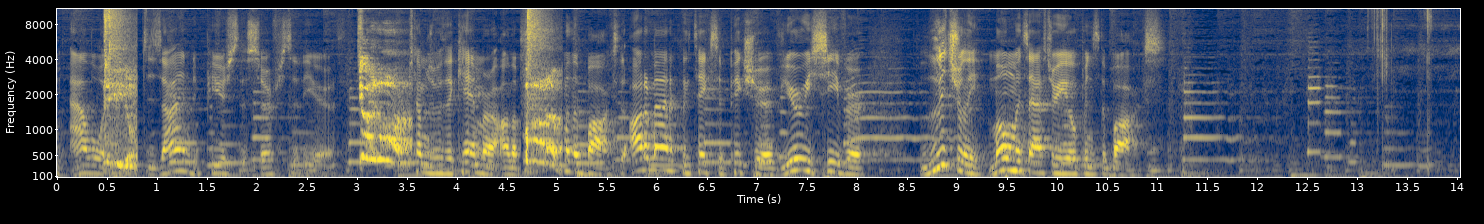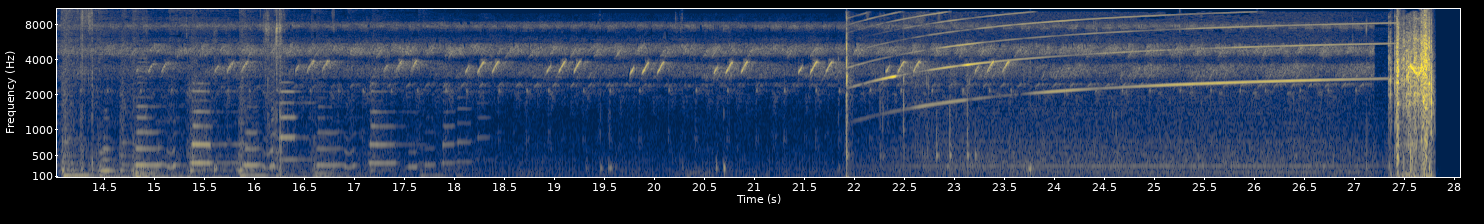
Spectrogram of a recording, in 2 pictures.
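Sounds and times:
music: 0:00.0 - 0:18.2
crickets chirping: 0:13.1 - 0:27.3
camera flash charging whine: 0:21.8 - 0:27.9
camera shutter click: 0:27.3 - 0:27.8.

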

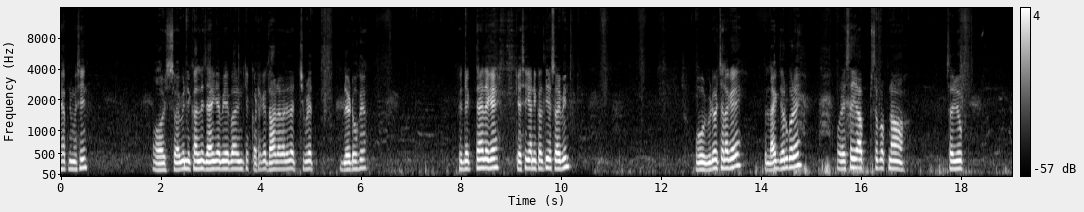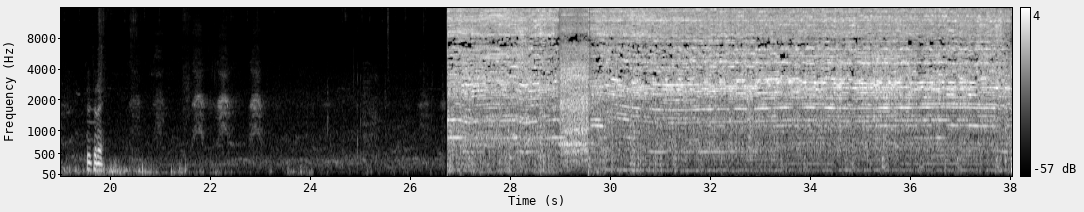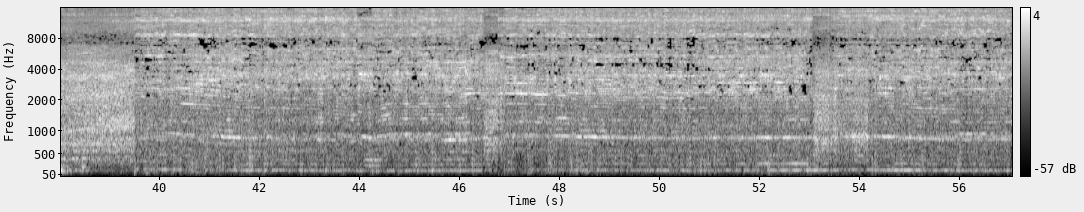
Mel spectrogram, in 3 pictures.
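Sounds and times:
angle grinder grinding steel: 0:26.8 - 0:57.0.

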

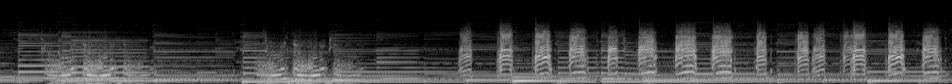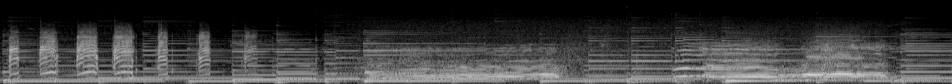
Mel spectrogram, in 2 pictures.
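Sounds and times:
background music: 0:00.0 - 0:19.0
ducks quacking: 0:04.6 - 0:12.2.

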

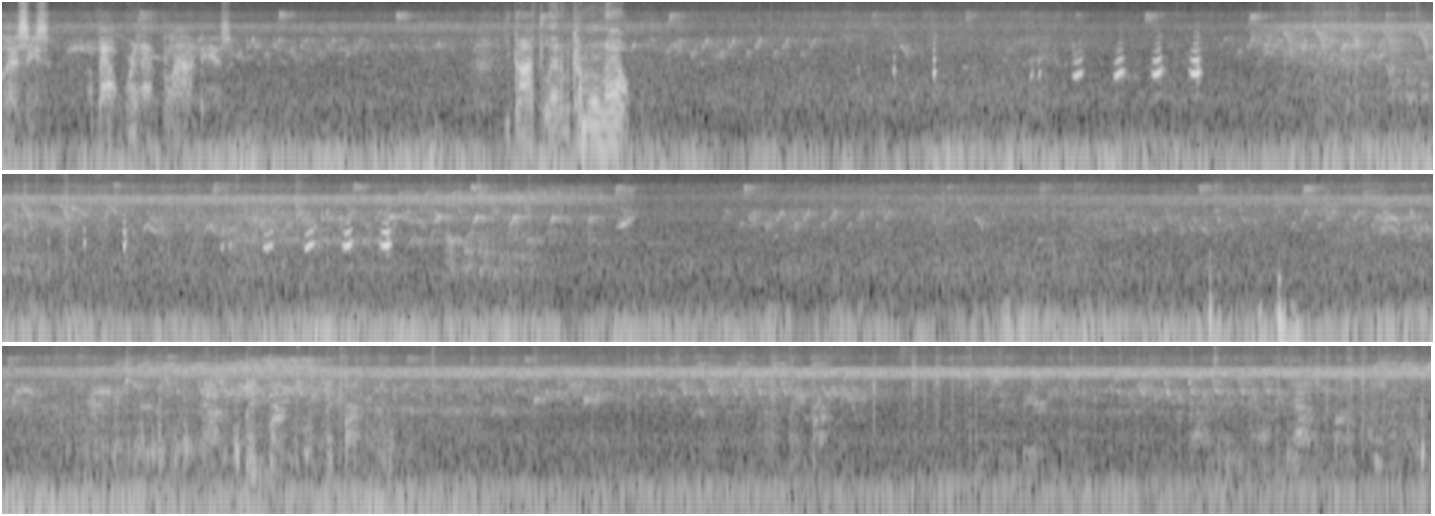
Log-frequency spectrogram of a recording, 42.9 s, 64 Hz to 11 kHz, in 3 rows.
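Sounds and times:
wild turkeys gobbling: 0:10.3 - 0:12.0, 0:13.3 - 0:19.8, 0:29.0 - 0:42.9.

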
